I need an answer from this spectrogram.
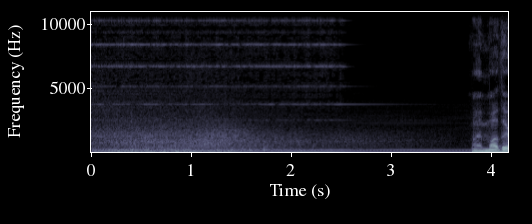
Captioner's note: school bell ringing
